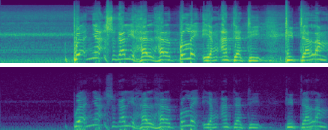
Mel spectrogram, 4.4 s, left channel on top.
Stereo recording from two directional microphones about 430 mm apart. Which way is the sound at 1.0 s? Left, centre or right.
Centre.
